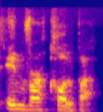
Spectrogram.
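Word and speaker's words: Inbhear Colpa: John is situated today was likely known as invar collpa spelled different ways that the primary spelling here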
